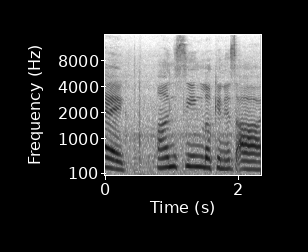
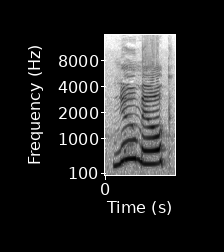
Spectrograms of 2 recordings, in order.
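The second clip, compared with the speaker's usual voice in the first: much higher, louder street cry; calling out wares; 10 semitones higher, 9 dB louder than usual. Acted. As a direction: sell milk to the passing crowd. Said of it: "the cow lady called out".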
